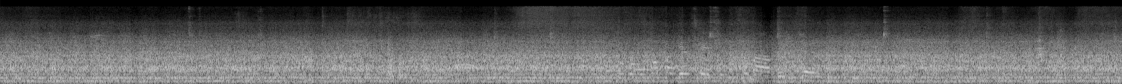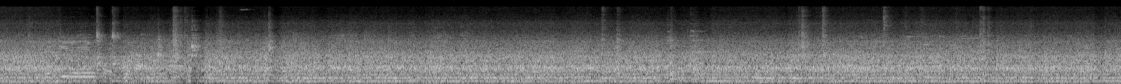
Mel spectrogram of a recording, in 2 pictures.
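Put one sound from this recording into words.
A gas burner roars steadily under a wok.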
